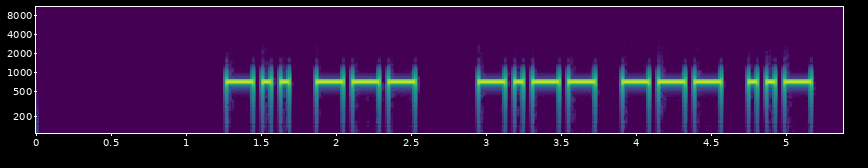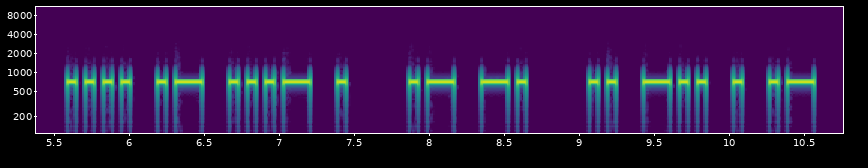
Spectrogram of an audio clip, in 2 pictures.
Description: Morse code, heard as a keyed tone, about 21 wpm, 700 Hz. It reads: DO YOU HAVE AN IDEA
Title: Sets of 9 Words - 20wpm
